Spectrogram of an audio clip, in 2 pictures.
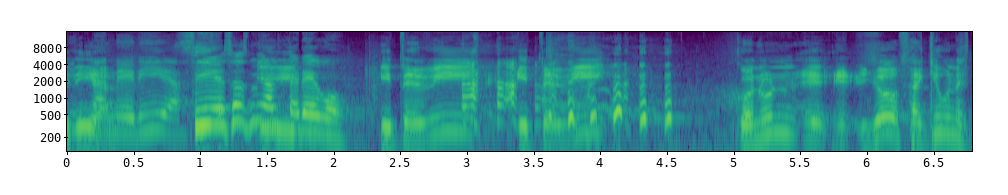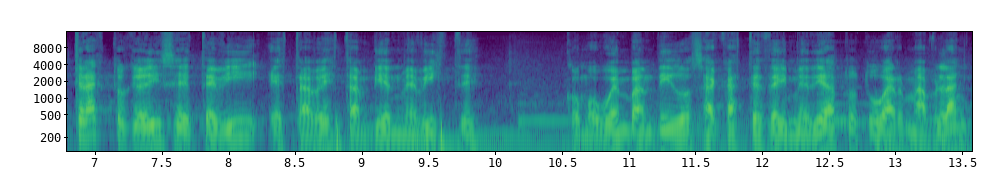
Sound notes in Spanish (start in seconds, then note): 5.5 Risas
